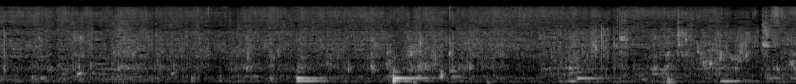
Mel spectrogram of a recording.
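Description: Hands rustle and stir wet beetles.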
